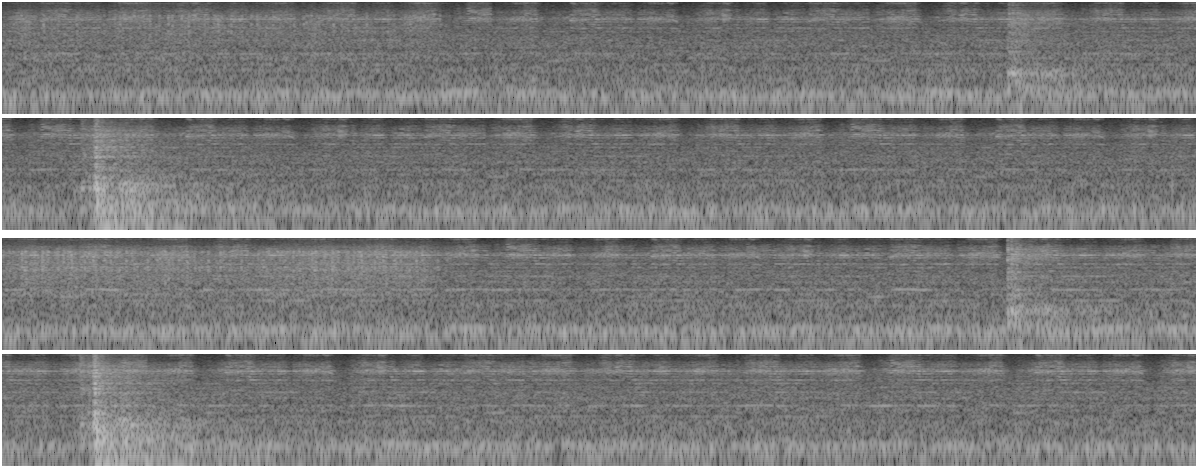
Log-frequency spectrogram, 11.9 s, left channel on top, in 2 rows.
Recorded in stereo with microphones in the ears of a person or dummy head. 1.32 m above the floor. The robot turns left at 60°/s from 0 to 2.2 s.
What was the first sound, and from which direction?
A microwave, 70° right (ahead or behind).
